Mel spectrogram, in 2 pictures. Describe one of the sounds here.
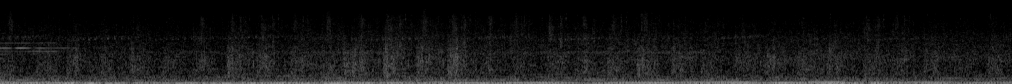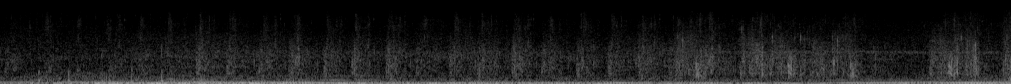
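Footsteps run over rough ground.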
